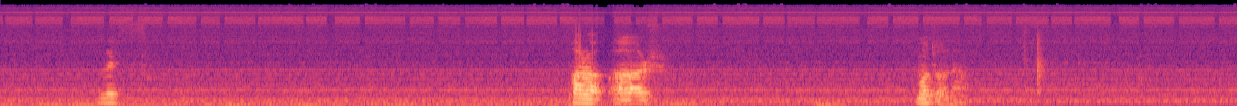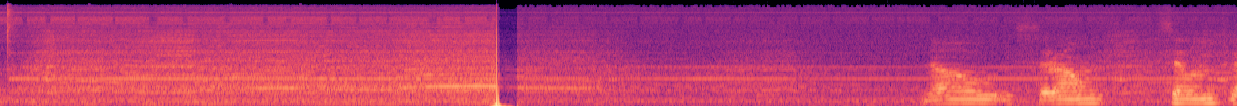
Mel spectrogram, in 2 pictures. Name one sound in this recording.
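An elderly man speaks calmly nearby, in short bursts.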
